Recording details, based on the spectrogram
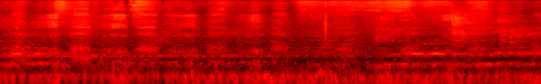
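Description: A Chow Chow snores with a low, rumbling, rasping drone that swells and eases with each breath.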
